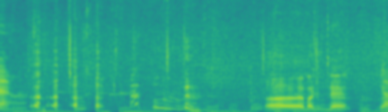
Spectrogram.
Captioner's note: both laughing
